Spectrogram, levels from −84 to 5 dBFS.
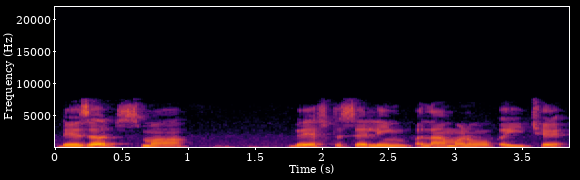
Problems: background sounds at intervals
